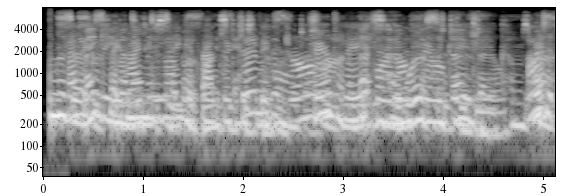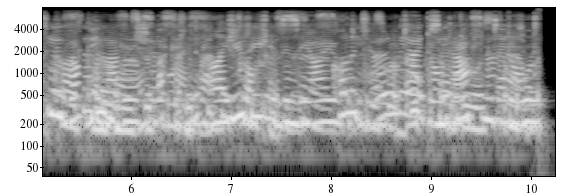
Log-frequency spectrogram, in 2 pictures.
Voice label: female mix; SiSEC11; underdetermined

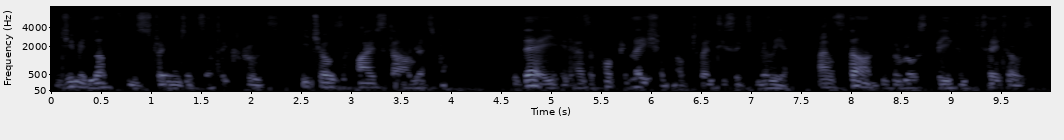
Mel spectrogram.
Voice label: male liverec; SiSEC10; underdetermined

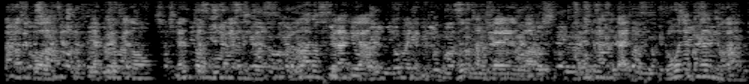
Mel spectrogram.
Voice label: test male synthconv 250ms 1m sim; SiSEC08; SiSEC underdetermined

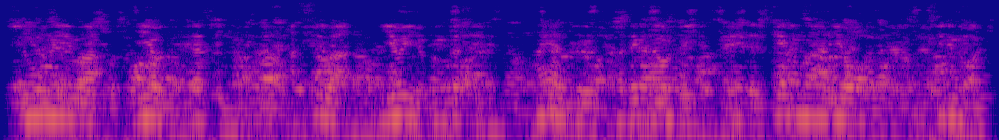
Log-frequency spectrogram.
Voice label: male synth conv

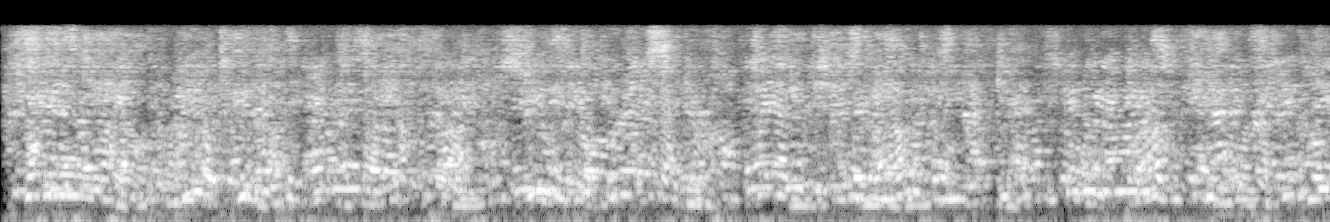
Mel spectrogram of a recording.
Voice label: female, synthconv, src

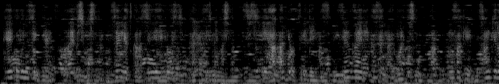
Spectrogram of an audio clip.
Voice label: test male synthconv

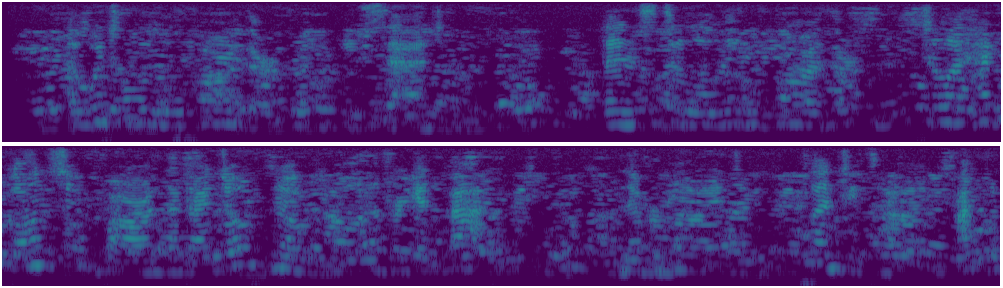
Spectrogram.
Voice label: female; SiSEC08; SiSEC underdetermined

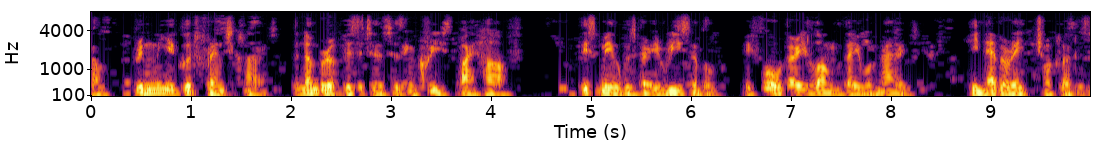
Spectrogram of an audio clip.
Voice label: male inst src; SiSEC11; underdetermined

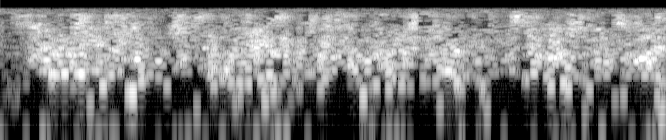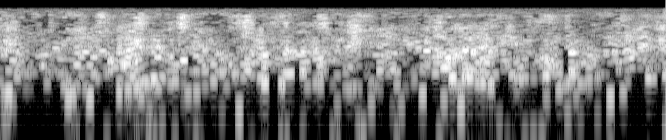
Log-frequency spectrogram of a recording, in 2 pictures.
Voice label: male liverec 250ms 5cm

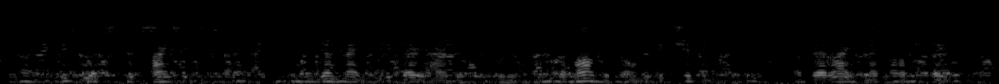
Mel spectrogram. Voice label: male, live rec, 130ms; SiSEC11; underdetermined

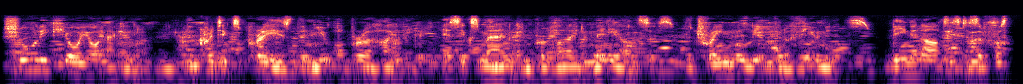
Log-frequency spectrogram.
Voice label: male; SiSEC11; underdetermined

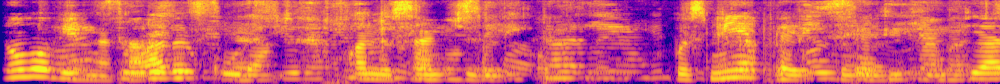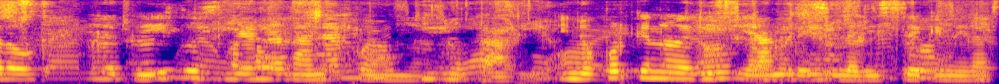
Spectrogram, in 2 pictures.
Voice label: female4 inst sim

